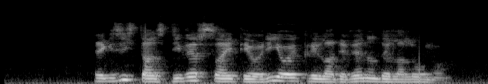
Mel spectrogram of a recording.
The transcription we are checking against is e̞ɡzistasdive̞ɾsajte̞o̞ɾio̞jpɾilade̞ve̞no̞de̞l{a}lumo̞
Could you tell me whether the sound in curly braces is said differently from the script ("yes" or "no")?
no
